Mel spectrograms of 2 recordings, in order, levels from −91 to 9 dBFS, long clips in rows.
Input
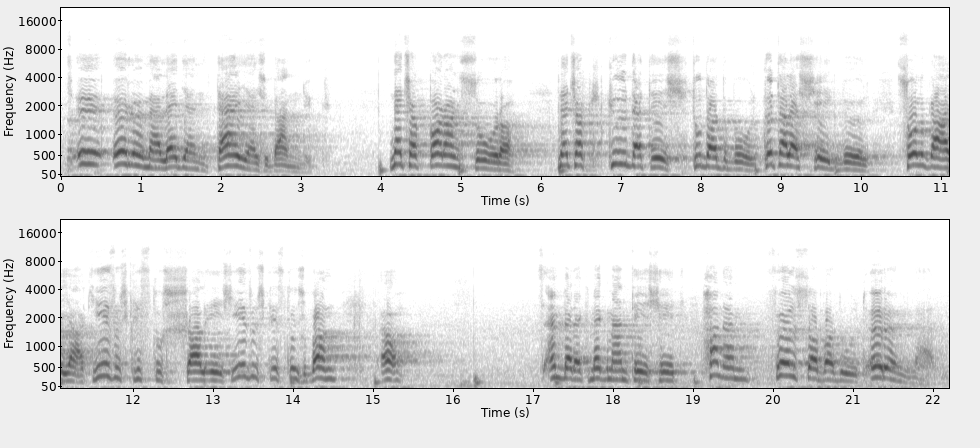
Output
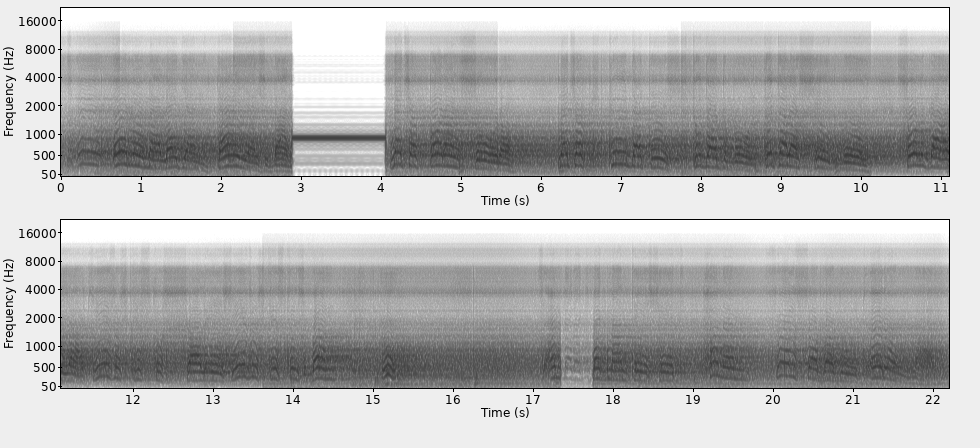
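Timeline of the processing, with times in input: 0.74–2.16 air absorption 380 m
2.89–4.07 bleep 912 Hz -20.5 dBFS
5.46–7.76 band-pass 260 Hz, Q 0.59
10.13–13.63 BPF 440–2600 Hz
14.74–16.3 frequency shift -320 Hz
17.35–17.76 inverse Chebyshev high-pass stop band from 860 Hz, stop band 70 dB
18.86–20.15 gain -6 dB
whole clip: per-bin compression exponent 0.2; AGC; resonant high shelf 3300 Hz +12 dB, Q 3; gain -1.5 dB

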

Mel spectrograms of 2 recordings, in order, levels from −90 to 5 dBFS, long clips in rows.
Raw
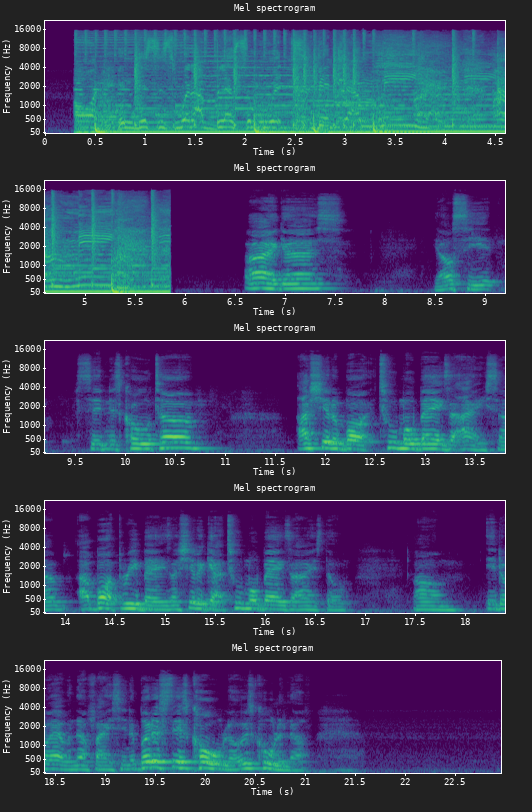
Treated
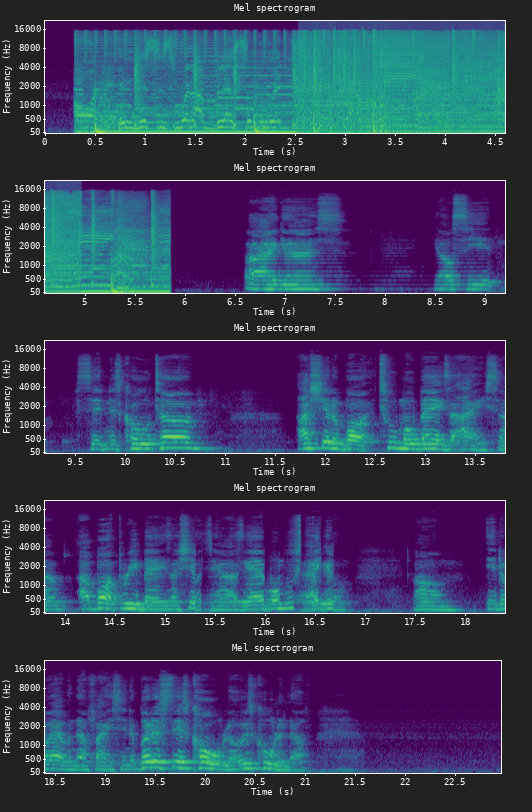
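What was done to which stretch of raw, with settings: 2.53–4.96 spectral contrast lowered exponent 0.45
6.69–9.04 robotiser 156 Hz
15.31–16.69 reverse

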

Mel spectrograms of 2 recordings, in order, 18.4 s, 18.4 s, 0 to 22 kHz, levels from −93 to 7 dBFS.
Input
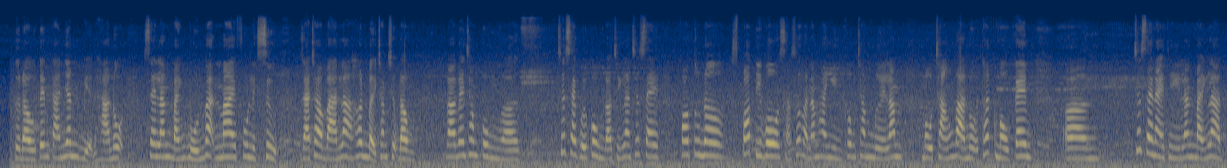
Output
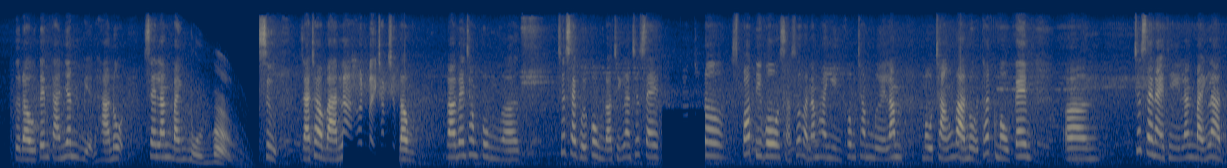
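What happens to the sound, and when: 2.66 tape stop 1.23 s
5.14–5.99 resonant high-pass 2600 Hz, resonance Q 2.6
9.93–10.58 rippled Chebyshev high-pass 1600 Hz, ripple 6 dB
whole clip: HPF 340 Hz 6 dB/oct; differentiator; three-band expander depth 40%; gain +6.5 dB

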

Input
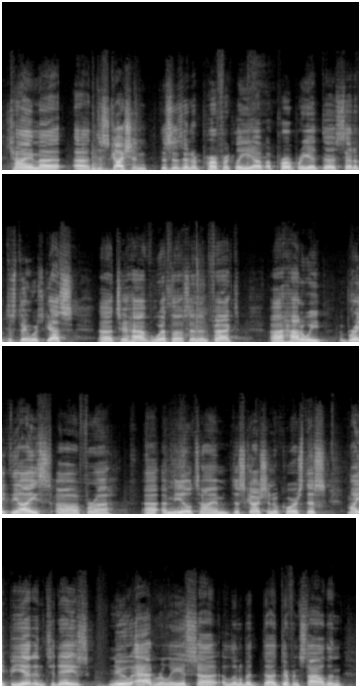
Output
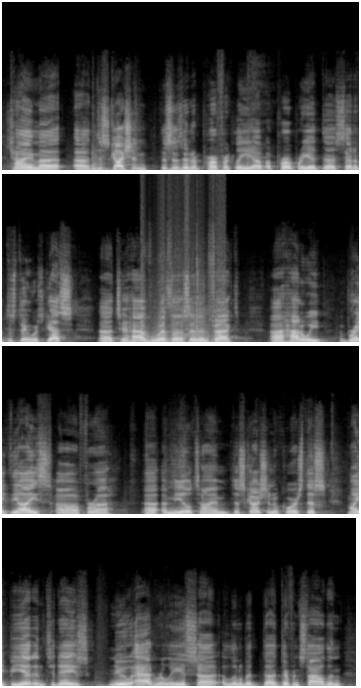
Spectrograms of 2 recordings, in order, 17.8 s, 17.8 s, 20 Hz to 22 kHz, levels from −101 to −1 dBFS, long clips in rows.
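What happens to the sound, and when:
6.2–7.27 power-law curve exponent 0.7

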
